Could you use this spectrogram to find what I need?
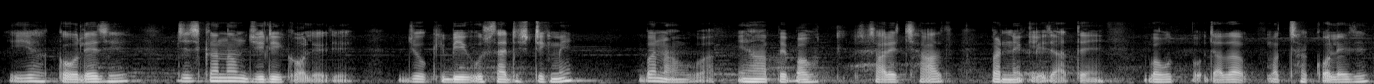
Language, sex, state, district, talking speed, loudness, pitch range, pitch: Angika, male, Bihar, Begusarai, 135 wpm, -18 LUFS, 115-145 Hz, 125 Hz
